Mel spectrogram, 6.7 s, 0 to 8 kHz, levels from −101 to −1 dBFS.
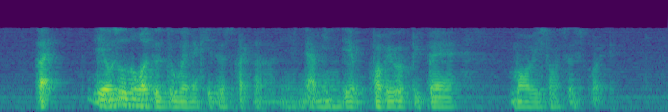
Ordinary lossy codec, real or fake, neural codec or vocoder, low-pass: AAC, 16 kbps; fake; vocoder, 24 kHz, 100 mel bands, Vocos; 7.2 kHz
